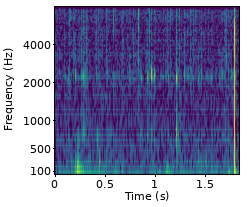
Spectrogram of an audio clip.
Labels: {"label": "ambient", "recorder": "HydroMoth"}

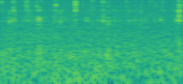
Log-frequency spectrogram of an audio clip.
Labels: {"label": "ambient", "recorder": "HydroMoth"}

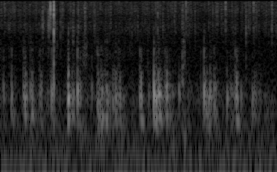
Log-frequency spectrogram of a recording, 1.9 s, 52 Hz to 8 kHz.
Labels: {"label": "biophony, sea urchins (Echinidae)", "recorder": "SoundTrap 600 or HydroMoth"}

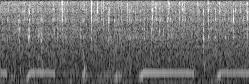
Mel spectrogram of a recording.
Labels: {"label": "ambient", "recorder": "HydroMoth"}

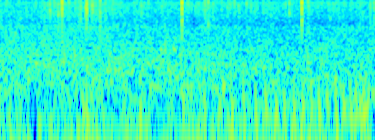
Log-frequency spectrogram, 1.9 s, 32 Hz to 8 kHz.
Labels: {"label": "biophony", "recorder": "SoundTrap 300"}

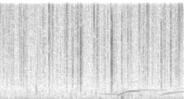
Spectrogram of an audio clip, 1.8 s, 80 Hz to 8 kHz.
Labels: {"label": "biophony", "recorder": "SoundTrap 300"}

